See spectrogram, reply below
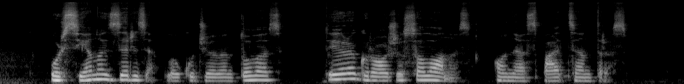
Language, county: Lithuanian, Vilnius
